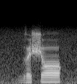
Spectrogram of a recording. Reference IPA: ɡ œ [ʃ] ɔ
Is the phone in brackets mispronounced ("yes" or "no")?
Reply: no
